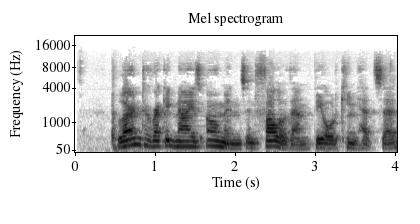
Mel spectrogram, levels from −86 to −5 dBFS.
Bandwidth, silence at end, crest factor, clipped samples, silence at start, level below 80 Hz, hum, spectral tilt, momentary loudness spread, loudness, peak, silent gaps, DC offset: 13 kHz; 0 s; 16 dB; under 0.1%; 0.45 s; -52 dBFS; none; -5.5 dB/octave; 9 LU; -15 LUFS; 0 dBFS; none; under 0.1%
